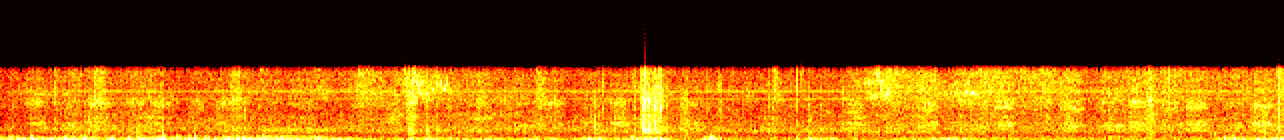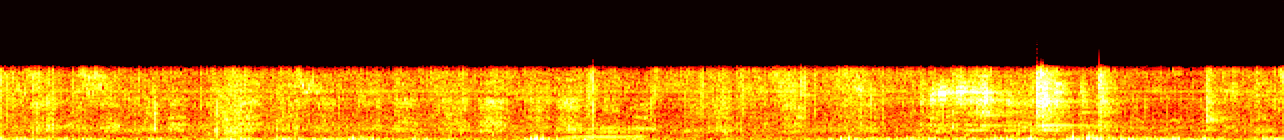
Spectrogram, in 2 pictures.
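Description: An English bulldog and a Shiba Inu playing, with short dog noises over a low rumble that comes and goes. A brief pitched sound comes about nine seconds in, and a cluster of higher sounds near the end.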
